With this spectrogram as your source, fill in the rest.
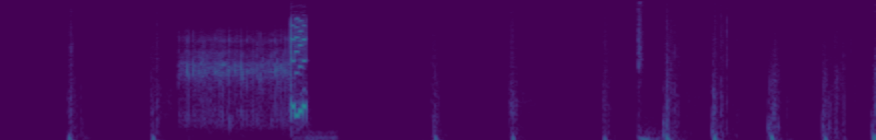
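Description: Footsteps fall at a steady walking pace.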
